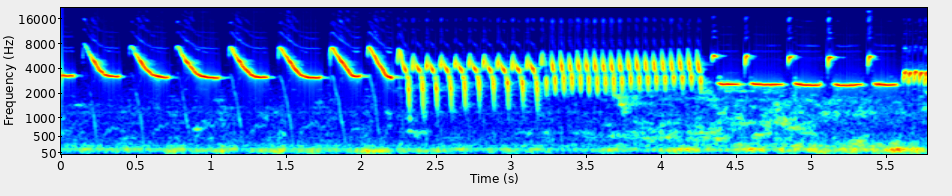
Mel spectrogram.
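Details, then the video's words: Long-roll canary song for setting off other canaries: seven loud downslurred whistles at a steady beat, a quickening series of slurs, a rapid trill, then short repeated chips. "kenari gacor ROL PANJANG buat pancingan kenari agar bunyi"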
